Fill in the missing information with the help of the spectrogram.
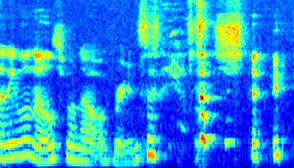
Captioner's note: laughs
